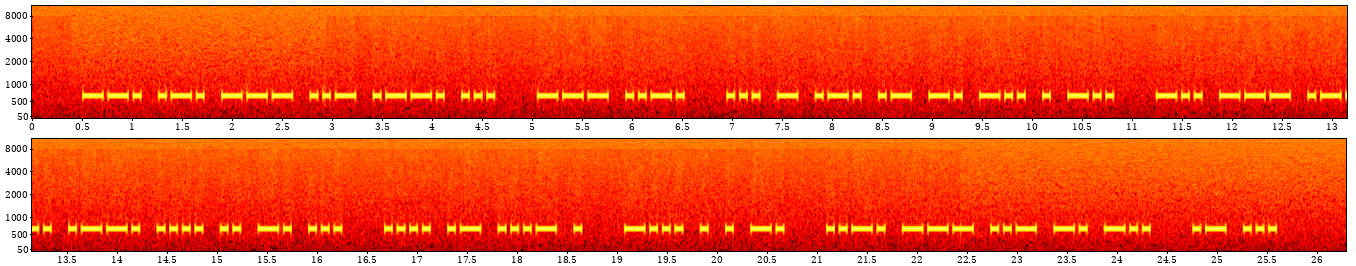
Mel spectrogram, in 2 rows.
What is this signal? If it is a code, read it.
Morse code, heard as a keyed tone, machine-sent, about 19 wpm, 670 Hz. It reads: GROUPS OF STRANDED DOLPHINS HAVE BEEN FOUND AS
